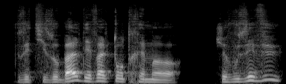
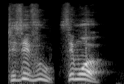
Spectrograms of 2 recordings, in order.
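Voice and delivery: sharp, high commanding order; violent authority; 7 semitones higher, 6 dB louder than usual. Acted. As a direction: silence her with force. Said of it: "avec une autorité violente".

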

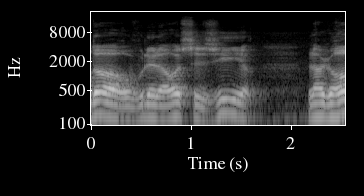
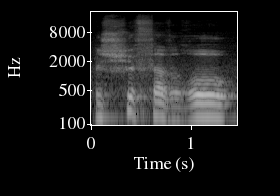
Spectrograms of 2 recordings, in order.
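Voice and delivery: ordinary delivery, nothing marked

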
